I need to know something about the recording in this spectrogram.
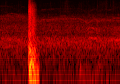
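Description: A boxing-glove punch landing: one heavy, sudden thud about half a second in, over a faint steady background.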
